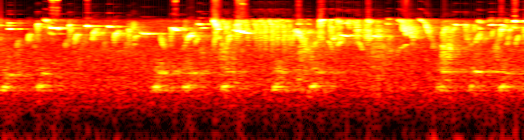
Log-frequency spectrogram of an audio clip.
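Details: European goldfinch song: continuous, fast, high twittering mixing liquid chirps, buzzy notes and short whistles, sung loudly and without breaks.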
